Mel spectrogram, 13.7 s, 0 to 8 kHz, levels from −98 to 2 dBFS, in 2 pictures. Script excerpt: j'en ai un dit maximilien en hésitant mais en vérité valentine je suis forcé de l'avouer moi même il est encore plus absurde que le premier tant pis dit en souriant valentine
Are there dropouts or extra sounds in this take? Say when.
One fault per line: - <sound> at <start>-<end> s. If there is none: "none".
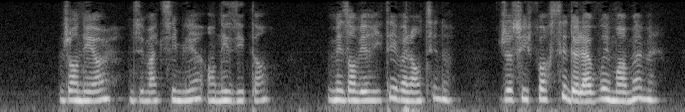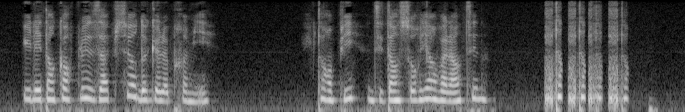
- laugh at 12.3-13.1 s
